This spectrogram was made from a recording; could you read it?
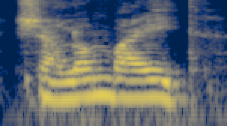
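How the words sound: The last word ends with a t sound. "debería decir ahí Shalom Bait, con terminar con T"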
